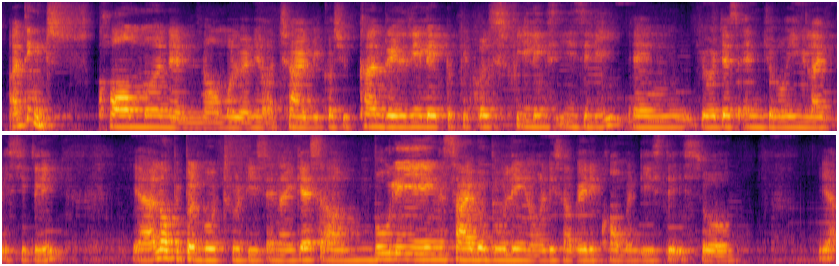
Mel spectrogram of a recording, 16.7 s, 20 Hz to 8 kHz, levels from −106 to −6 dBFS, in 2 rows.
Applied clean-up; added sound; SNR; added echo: neural separator model SepFormer DNS4.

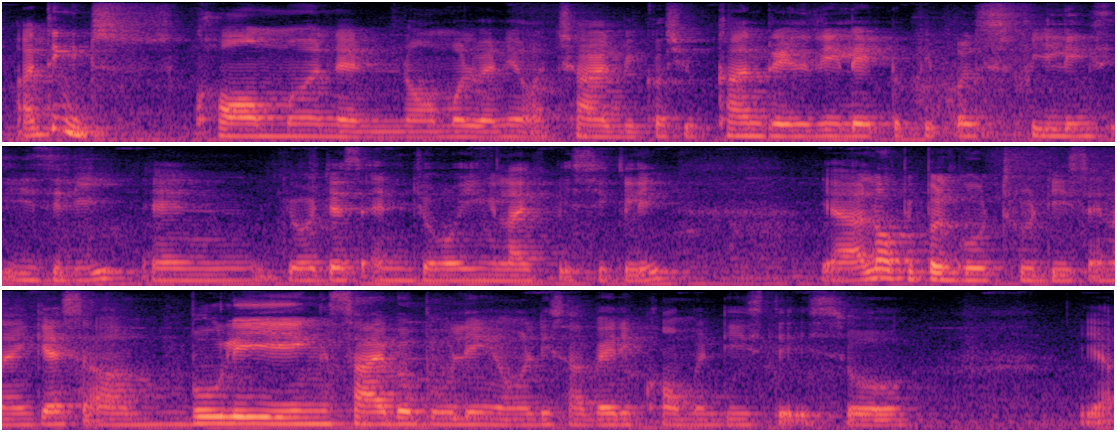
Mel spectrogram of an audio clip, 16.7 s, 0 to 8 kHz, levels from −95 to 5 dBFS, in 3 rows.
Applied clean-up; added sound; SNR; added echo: none; none; none; none.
